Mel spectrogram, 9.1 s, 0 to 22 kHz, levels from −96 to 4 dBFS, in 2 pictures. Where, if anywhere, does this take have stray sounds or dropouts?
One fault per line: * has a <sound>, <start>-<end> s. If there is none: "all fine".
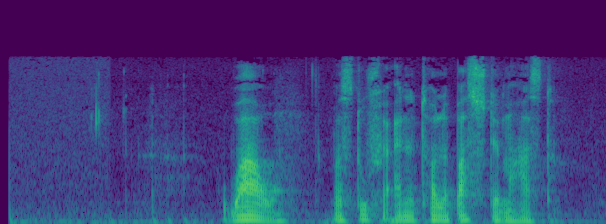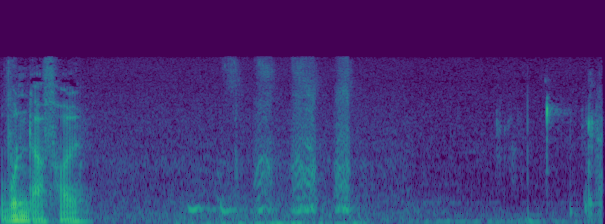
* has a squeak, 5.9-7.4 s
